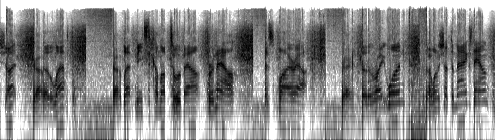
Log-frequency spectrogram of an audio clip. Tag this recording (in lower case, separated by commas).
speech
